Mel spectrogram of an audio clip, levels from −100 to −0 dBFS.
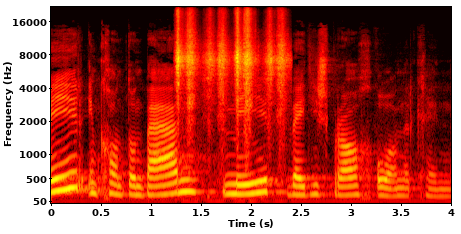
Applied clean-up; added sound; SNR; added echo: none; Rattle (instrument); -4 dB; none.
